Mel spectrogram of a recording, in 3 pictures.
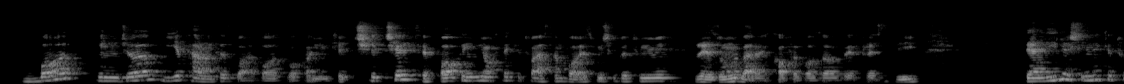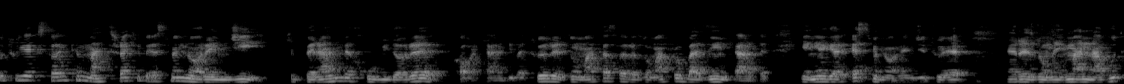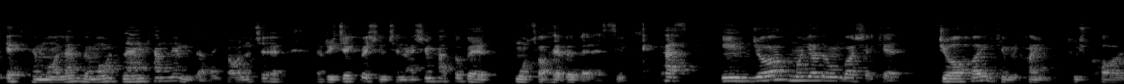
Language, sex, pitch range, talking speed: Persian, male, 115-170 Hz, 155 wpm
